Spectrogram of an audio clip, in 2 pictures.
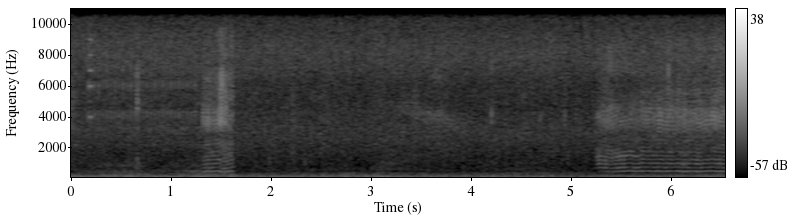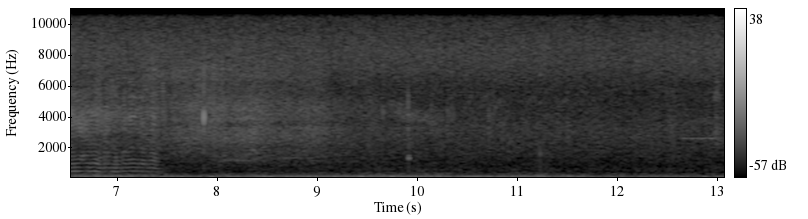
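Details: Honeybee visiting pale pink Origanum vulgare blossoms for nectar. A brief hum comes near the second mark, then a sustained, even buzz lasts about two seconds midway. A low rumbling background persists throughout.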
